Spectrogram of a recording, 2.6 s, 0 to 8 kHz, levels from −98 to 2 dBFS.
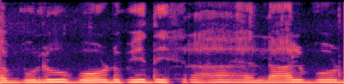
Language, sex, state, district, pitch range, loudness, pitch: Hindi, female, Jharkhand, Palamu, 200-215 Hz, -14 LUFS, 210 Hz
